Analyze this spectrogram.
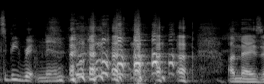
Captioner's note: laughs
